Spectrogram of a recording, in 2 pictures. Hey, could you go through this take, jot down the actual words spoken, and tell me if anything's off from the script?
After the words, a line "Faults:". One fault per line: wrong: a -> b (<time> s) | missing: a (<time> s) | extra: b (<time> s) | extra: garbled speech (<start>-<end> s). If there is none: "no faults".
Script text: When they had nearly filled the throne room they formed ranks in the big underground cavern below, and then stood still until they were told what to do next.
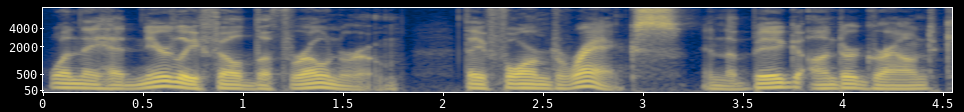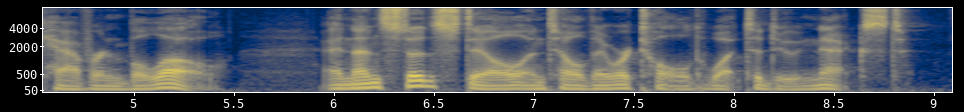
When they had nearly filled the throne room they formed ranks in the big underground cavern below, and then stood still until they were told what to do next.
Faults:
no faults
